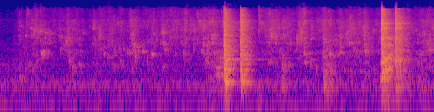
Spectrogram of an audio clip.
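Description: Hands are washed under a running kitchen tap, with a steady faint flow of water and a few louder splashes and clatters near the end.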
